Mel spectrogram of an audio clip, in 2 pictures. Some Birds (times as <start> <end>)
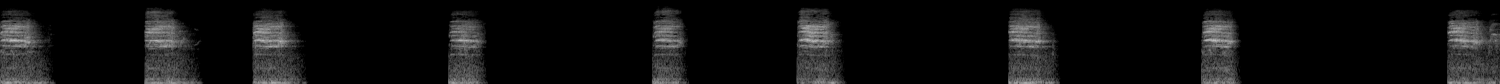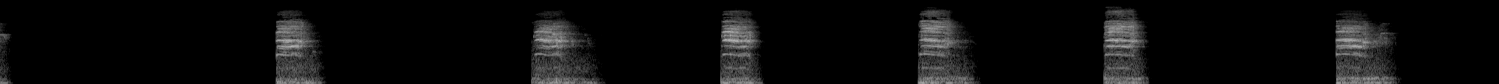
2.6 3.0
